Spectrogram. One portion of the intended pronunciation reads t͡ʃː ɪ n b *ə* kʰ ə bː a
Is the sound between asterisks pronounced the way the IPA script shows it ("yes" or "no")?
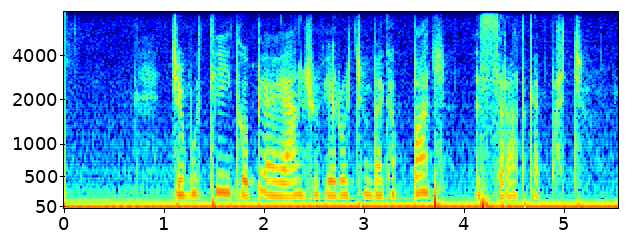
yes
